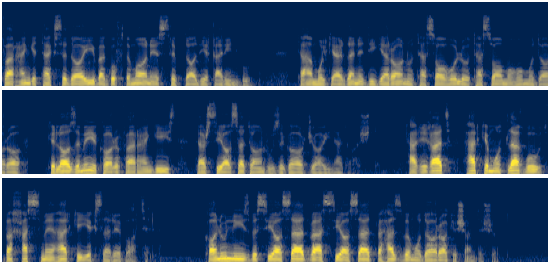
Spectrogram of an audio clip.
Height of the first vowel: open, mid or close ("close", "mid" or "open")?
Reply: open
